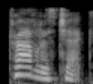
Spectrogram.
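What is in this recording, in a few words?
"traveler's check", American English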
